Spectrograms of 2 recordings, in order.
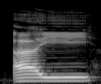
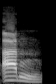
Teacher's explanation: Bunyi nun sukunnya dimasukkan ke huruf ya. Jadi kita baca ai, jangan dibaca an, tapi dia masuk melebur ke huruf ya ini. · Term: idgham bi gunnah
